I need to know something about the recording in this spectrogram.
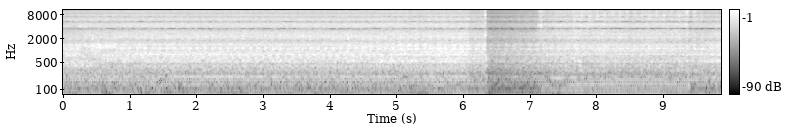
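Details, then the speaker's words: Normal idle on a Skoda (possibly Fabia) 1.4 16V petrol, engine code BKY, the morning after replacing the pistons to cure piston slap: smooth, even hum with no knocking. It previously knocked cold or warm, worse when warm. "Wcześniej to klepał zimny, ciepły, bez różnicy. Zimny trochę mniej klepał, po rozgrzaniu bardziej, ale widać, że jakiekolwiek klepanie w tej chwili już jest zlikwidowane w tym silniku."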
